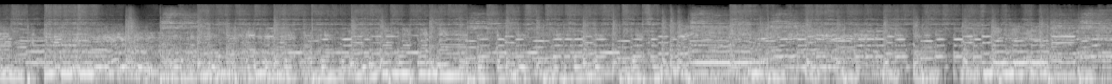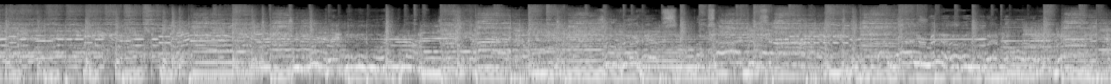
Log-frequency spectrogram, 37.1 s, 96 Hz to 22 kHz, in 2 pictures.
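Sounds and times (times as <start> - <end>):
amplified harmonica: 0.0 - 37.0
bass guitar: 0.0 - 37.0
drum kit: 0.0 - 37.0
electric guitar: 0.0 - 37.0.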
